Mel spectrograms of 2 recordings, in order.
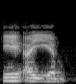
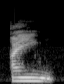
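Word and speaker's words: ऐं: So it is Aim. Just like Nai, it is Aikara. Aim or Aing. In the nasal Aing or Aim. If it is separately chanted, then it is to be completely pronounced as Aim.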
